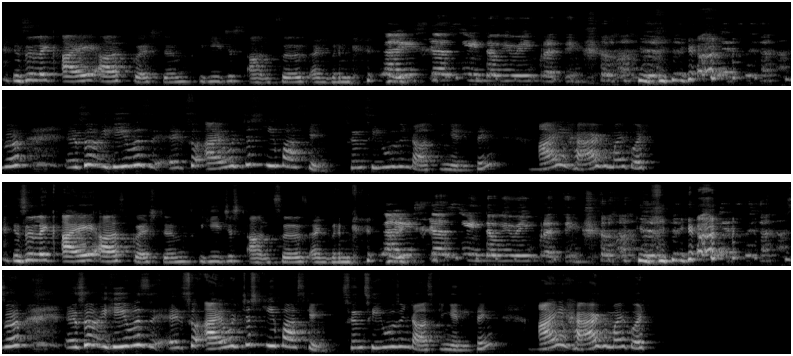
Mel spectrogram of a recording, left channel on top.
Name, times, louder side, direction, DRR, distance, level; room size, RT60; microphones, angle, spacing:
voice 1, 0.0-4.4 6.4-7.2 7.8-14.3, right 5 dB, 55° right, 0.7 m, -29 dB
voice 2, 3.8-6.8 7.1-7.9 13.2-13.4, right 3 dB, 85° right, 4.2 m, -33 dB
10.5 x 6.4 x 4.5 m
head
